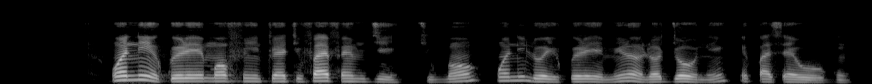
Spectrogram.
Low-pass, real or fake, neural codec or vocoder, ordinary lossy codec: 7.2 kHz; real; none; none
